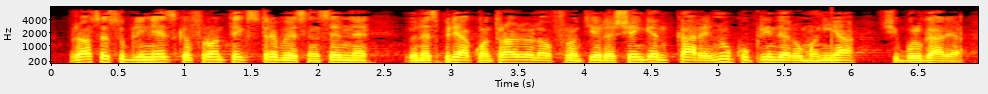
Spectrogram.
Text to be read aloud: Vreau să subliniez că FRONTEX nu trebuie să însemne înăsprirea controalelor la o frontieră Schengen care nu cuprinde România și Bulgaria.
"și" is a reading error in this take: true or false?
false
